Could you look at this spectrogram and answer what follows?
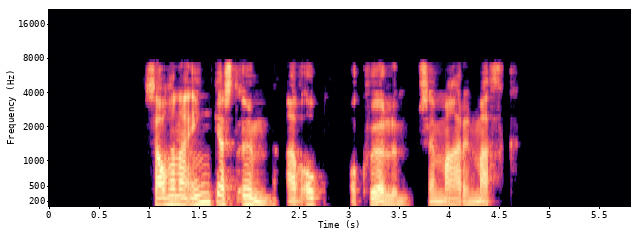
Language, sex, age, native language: Icelandic, male, 40-49, Icelandic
